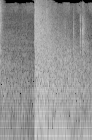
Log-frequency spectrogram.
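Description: A single loud, sharp gunshot from Fallout: New Vegas cracks close by, and its dense echo then fades away over about a second.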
